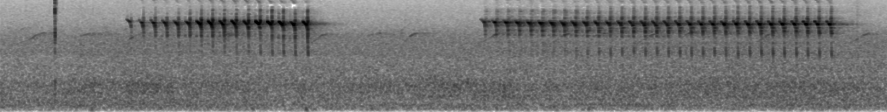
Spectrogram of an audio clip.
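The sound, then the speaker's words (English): Two bursts of rapid, rhythmic chattering calls of mohua, played through a small speaker from recordings made nearby, each a fast series of high, buzzy notes, separated by a short pause, clear and fairly loud over a soft outdoor background hiss. “Yeah, so we're going to try to play some chattery calls from Mohua recorded nearby.”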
